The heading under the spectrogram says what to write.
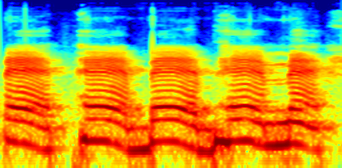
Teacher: तो ये हमारे किससे बोलते हैं? ओष्ठ से बोलते हैं। ओष्ठय व्यंजन है।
